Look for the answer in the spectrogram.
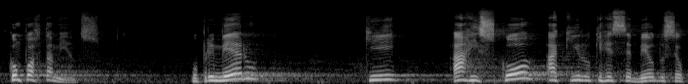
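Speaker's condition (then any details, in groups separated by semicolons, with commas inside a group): No condition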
